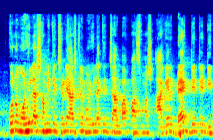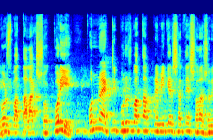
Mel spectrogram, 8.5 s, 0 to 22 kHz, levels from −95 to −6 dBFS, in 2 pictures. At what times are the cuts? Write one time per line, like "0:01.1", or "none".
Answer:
none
